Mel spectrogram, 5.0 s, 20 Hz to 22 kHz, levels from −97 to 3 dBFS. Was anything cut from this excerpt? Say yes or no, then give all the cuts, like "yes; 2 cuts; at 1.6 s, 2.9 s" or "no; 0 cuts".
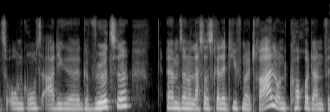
no; 0 cuts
